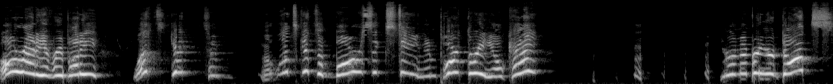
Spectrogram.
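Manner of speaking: squeaky, high-pitched and loud. Retelling how he ran the entire practice in his Mickey Mouse voice. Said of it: "I'll do my Mickey Mouse voice".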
